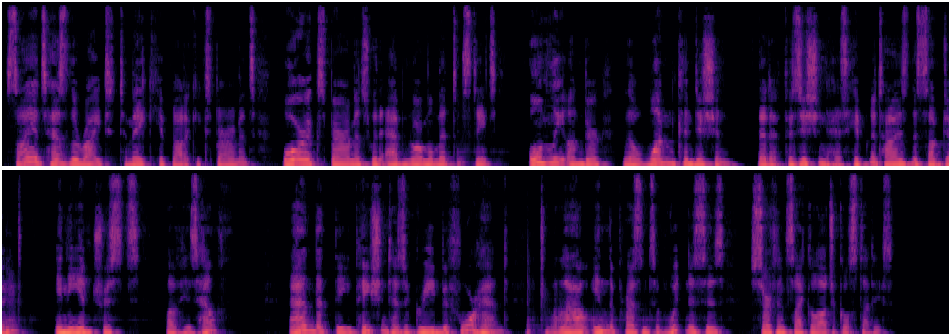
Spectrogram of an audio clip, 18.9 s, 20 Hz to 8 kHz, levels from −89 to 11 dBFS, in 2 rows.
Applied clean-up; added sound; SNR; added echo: neural mask model DeepFilterNet 3.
